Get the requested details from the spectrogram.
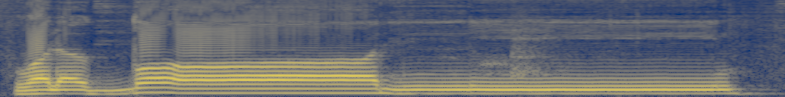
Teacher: ضاد کو کھینچیں گے کیونکہ یہ مد لازم ہے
